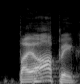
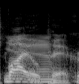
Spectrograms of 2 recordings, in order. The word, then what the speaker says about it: biopic: Yeah, so we rhymed it with myopic. – But it's biopic, right.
